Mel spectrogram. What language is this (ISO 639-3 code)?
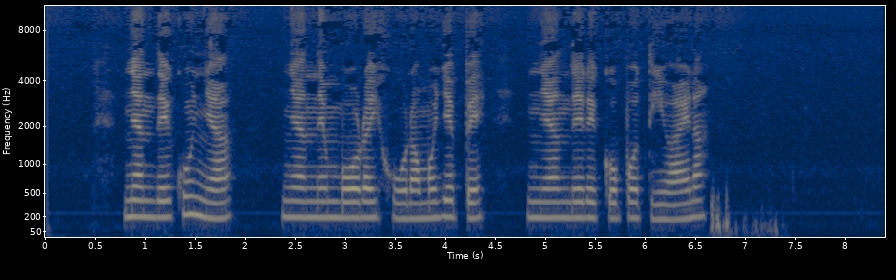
grn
